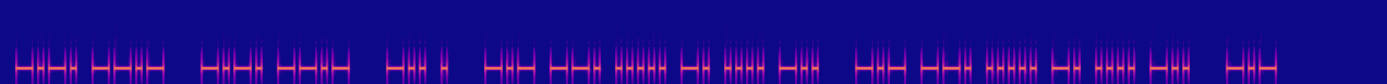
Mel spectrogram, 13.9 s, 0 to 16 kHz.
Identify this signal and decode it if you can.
Morse code, heard as a keyed tone, about 22 wpm, 700 Hz. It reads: CQ CQ DE KG5NHD KG5NHD K
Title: Common QSO Phrases Encore 22wpm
